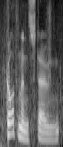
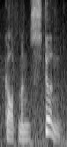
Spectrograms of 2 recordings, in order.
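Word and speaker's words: Godmanstone: Godmanston is a fantastic village name, and I just pronounced it wrong because it's Godmanston, because tun means farm, and I suppose Godman was a landowner here long ago.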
